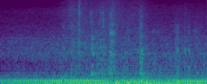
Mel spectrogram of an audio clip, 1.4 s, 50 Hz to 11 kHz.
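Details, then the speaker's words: 1997 Ford Mustang Cobra (SN95, manual), idling in neutral on a long drive home: low steady drone with faint uneven rustling bursts; transmission noise suspected, source unknown. "hearing a little sound in there hopefully i don't need a whole entire new transmission"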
